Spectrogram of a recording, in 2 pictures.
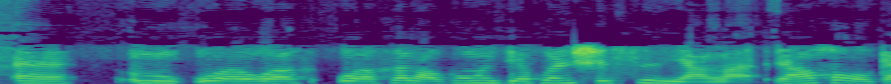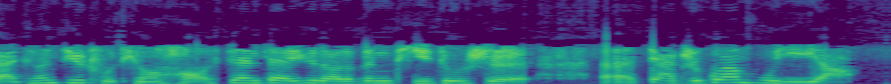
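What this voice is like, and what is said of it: Hebei Cangzhou regional accent. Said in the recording (Chinese): “河北的听众啊 ... 沧州的 ... 听一听口音”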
